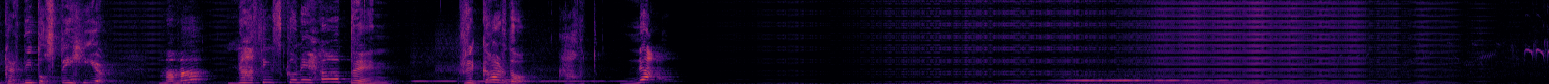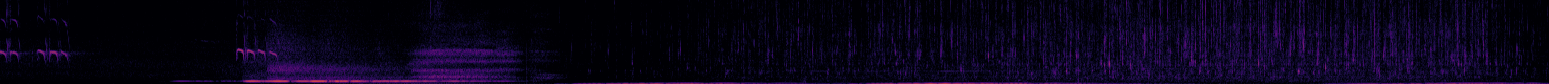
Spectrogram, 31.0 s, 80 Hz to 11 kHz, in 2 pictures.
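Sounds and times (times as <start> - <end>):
deep low drones: 3.9 - 6.5, 7.3 - 15.1, 17.2 - 27.7, 28.8 - 30.9
loud sustained mid-pitched tone: 4.1 - 8.4, 9.9 - 14.8, 17.2 - 27.0
short high chirps: 4.2 - 6.7, 17.2 - 20.6
rushing noise: 17.2 - 27.2.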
